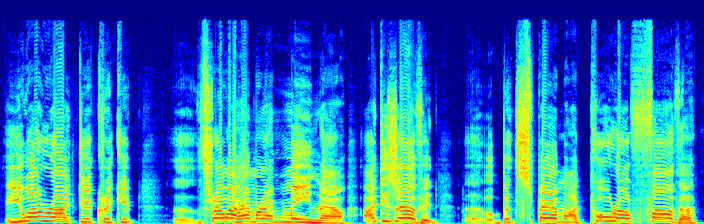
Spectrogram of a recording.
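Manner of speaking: very high puppet voice, pleading; penitent puppet boy. Acted. Puppet boy pleads for his father, high and penitent. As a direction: beg forgiveness in a high puppet voice.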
